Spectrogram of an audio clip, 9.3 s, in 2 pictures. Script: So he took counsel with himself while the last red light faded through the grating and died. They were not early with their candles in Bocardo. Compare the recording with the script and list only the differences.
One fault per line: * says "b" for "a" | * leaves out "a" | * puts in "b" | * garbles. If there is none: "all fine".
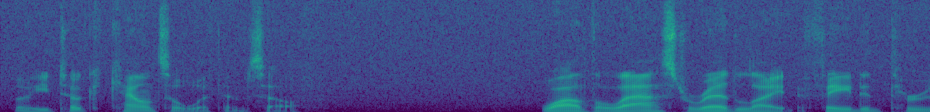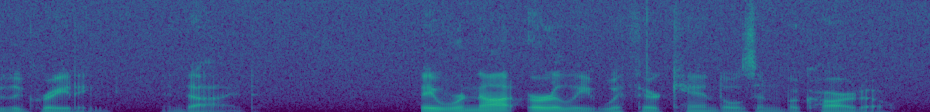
all fine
